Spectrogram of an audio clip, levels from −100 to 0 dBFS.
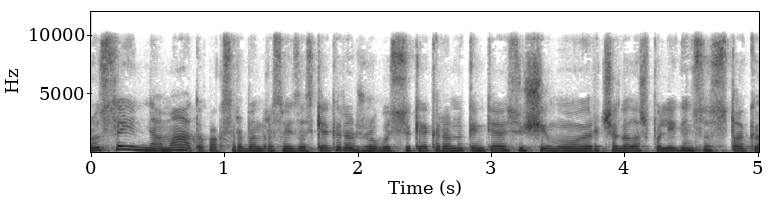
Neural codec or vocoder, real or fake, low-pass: none; real; 9.9 kHz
